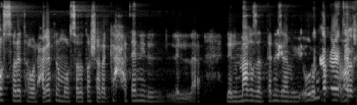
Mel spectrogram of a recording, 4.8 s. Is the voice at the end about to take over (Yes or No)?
Yes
